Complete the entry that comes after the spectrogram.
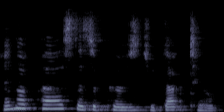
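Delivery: normal talking voice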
